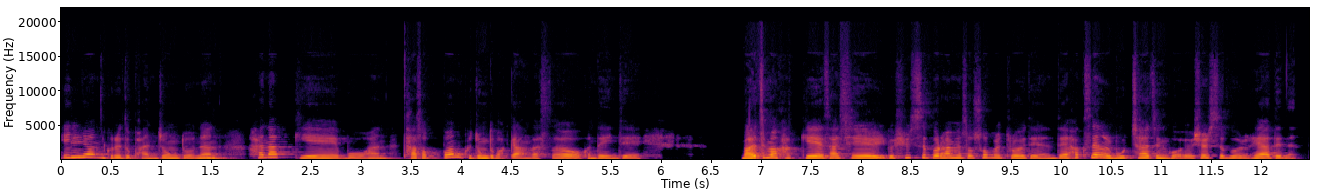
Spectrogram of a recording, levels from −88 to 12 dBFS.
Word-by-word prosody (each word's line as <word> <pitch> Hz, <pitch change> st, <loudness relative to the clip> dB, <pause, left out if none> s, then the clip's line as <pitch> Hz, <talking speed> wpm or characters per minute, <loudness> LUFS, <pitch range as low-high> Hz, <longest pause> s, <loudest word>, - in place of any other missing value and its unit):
1 345 Hz, +3 st, +1 dB
년 360 Hz, -6 st, +1 dB
그래도 195 Hz, -4 st, -2 dB
반 180 Hz, -3 st, -5 dB
정도는 210 Hz, +2 st, -1 dB, 0.2 s
1 330 Hz, 0 st, -4 dB
학기에 240 Hz, -12 st, +1 dB
뭐 190 Hz, -1 st, -6 dB
한 205 Hz, -3 st, -5 dB
5 235 Hz, +5 st, -3 dB
번 365 Hz, +3 st, +2 dB
그 -, -, -6 dB
정도밖에 210 Hz, -8 st, +1 dB
안 150 Hz, +4 st, -1 dB
갔어요. 165 Hz, +3 st, -2 dB
근데 175 Hz, -2 st, -1 dB
인제 160 Hz, -1 st, -5 dB, 1.0 s
마지막 290 Hz, +8 st, +5 dB
학기에 245 Hz, 0 st, +3 dB
사실 260 Hz, -2 st, +3 dB
이거 205 Hz, -, -1 dB
실습을 315 Hz, +2 st, -1 dB
하면서 275 Hz, -1 st, 0 dB
수업을 285 Hz, 0 st, -4 dB
들어야 180 Hz, -9 st, +1 dB
되는데 175 Hz, +5 st, -3 dB
학생을 315 Hz, 0 st, +2 dB
못 195 Hz, +2 st, 0 dB
찾은 235 Hz, -4 st, +2 dB
거예요, 160 Hz, -2 st, -3 dB
실습을 225 Hz, -, -3 dB
해야 235 Hz, 0 st, +4 dB
되는. -, -, -3 dB
225 Hz, 325 characters per minute, -21 LUFS, 190-275 Hz, 1.0 s, 마지막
